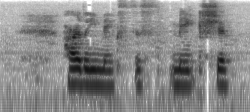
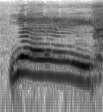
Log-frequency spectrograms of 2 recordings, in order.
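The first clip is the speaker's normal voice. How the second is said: little cheer; 5 semitones higher, 6 dB louder than usual. Real, not acted. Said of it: "cheering the third story".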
